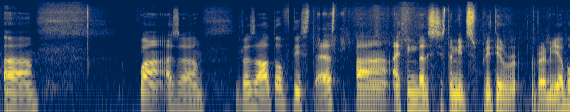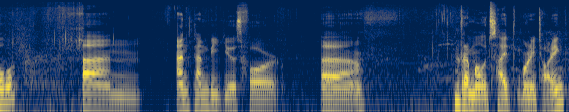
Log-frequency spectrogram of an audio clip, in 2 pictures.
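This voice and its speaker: A man giving a student technical presentation in halting, English. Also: mid-range voice, steady tone, a little mellow, a little hiss or hum. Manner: halting, non-native English phrasing. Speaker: student presenting a capstone project.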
